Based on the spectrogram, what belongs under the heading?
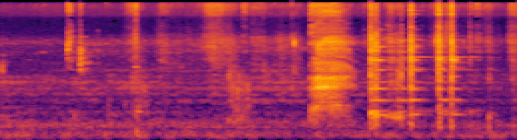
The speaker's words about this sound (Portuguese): Então vou aproveitar que eu esqueci e vou tomar outro gole de água porque tava tá começando a pegar esse calor. Só um pouquinho.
